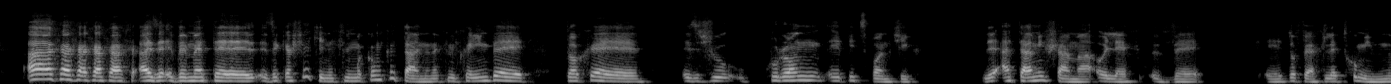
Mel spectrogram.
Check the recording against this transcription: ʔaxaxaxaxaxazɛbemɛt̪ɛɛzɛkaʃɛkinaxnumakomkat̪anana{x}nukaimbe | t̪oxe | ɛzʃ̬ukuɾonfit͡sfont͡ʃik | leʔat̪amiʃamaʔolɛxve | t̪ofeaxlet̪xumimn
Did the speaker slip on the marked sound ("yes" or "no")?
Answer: no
